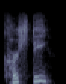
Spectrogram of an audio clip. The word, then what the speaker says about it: Kyrsty: Kyrsty, did I say it right? – Kyrsty.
